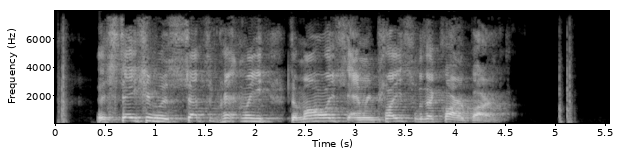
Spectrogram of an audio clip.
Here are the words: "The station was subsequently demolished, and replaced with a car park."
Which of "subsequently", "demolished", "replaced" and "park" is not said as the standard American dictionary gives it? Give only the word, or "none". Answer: park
